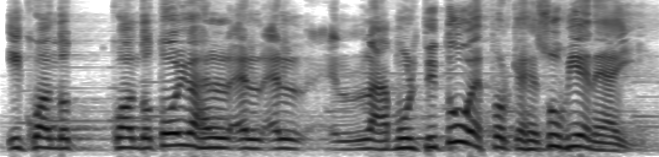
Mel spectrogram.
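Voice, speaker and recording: A Venezuelan pastor preaches a sermon with a high, animated voice, acting out a story with drama. He sounds from a large church with long reverb and soft music underneath. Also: normal speed.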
